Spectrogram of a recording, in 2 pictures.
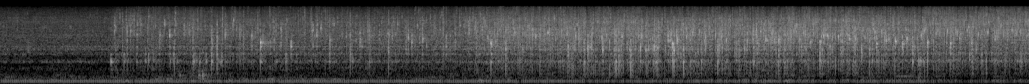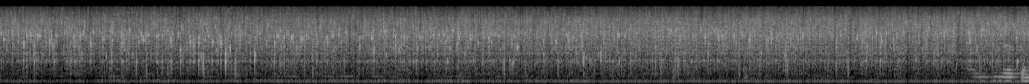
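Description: Chopped garlic and then sliced onions sizzling in hot oil in a nonstick frying pan. The sizzle starts about a second in and gets louder around five seconds in, then holds steady.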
